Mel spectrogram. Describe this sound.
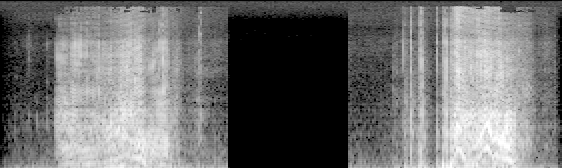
Sound effects > Objects / House appliances
Opening & closing zipper on a bag
Opening and closing the zipper on a small bag. Made by R&B Sound Bites if you ever feel like crediting me ever for any of my sounds you use. Good to use for Indie game making or movie making. This will help me know what you like and what to work on. Get Creative!
closing, zipper, open, close, bag, opening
